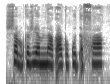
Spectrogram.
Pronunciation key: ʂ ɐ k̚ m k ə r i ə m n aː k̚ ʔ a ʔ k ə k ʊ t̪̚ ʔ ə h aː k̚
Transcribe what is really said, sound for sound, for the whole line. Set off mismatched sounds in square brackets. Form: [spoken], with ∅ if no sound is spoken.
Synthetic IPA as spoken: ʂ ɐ [∅] m k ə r i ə m n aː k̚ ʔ a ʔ k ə k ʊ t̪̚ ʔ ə [f] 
